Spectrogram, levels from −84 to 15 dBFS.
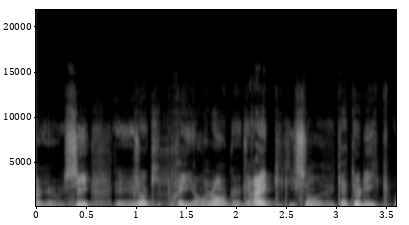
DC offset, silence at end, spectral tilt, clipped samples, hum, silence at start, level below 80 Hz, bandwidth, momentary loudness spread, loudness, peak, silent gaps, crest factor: under 0.1%; 0.1 s; -5 dB/octave; under 0.1%; none; 0 s; -50 dBFS; 14 kHz; 9 LU; -25 LUFS; -2 dBFS; none; 22 dB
